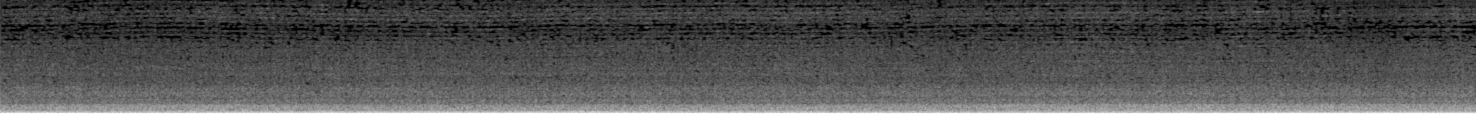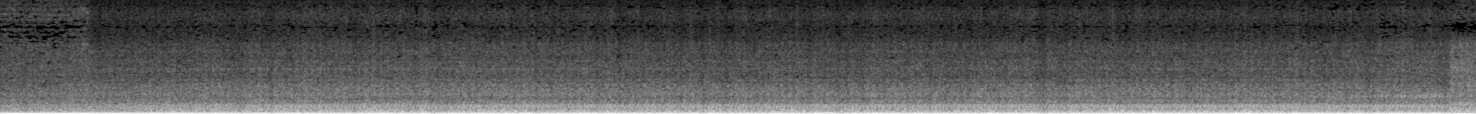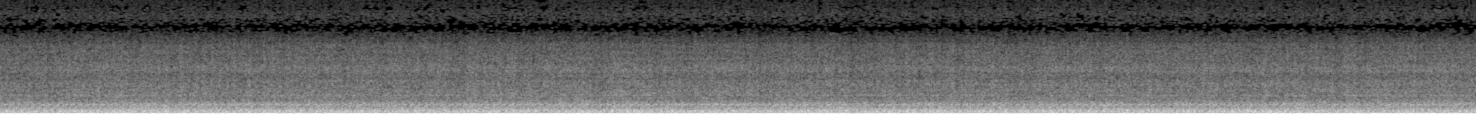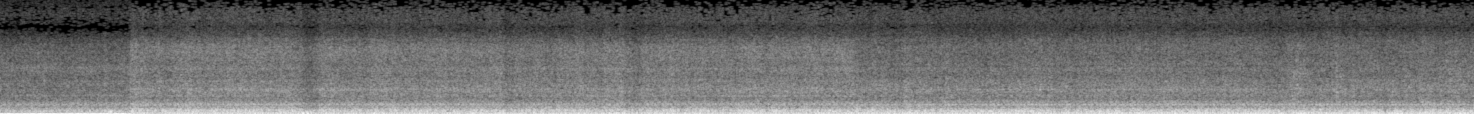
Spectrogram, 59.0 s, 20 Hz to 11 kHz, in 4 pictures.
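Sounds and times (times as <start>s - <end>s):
sawmill machinery droning: 0.0s - 59.0s.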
